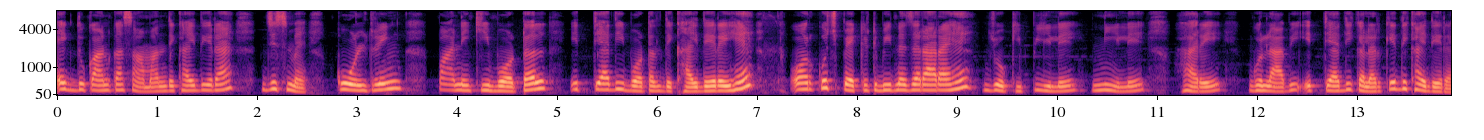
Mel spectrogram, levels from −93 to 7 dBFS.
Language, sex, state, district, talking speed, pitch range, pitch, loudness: Hindi, female, Bihar, Saran, 165 wpm, 165-210 Hz, 190 Hz, -16 LUFS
